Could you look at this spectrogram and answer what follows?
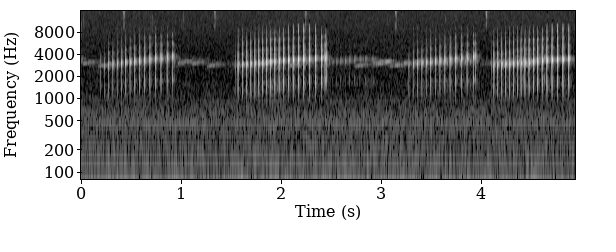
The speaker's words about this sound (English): Oh, here's the chorus frog. That's the chorus frog.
